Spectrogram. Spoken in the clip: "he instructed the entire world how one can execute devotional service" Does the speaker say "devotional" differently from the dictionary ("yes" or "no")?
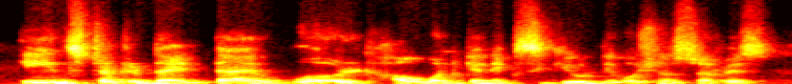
yes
